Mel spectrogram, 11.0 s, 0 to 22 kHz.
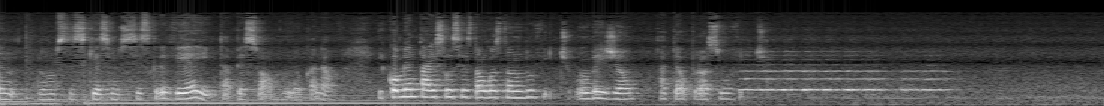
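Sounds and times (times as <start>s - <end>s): held tone with overtones: 7.3s - 9.7s.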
